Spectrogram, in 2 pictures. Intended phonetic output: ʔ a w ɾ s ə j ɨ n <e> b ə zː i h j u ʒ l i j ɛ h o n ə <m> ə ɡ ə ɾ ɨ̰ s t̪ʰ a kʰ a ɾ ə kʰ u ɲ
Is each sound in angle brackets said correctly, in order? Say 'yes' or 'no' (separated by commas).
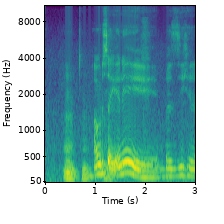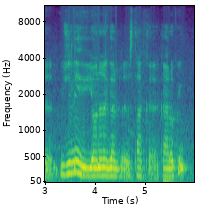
yes, no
